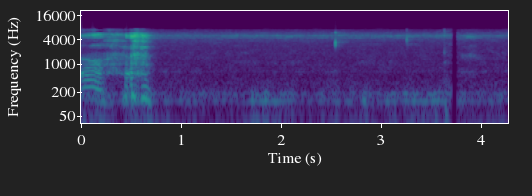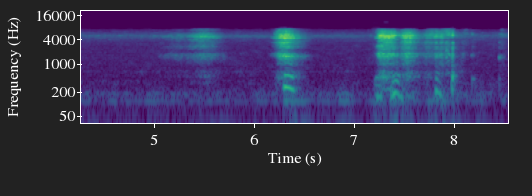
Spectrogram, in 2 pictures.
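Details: Adult sneezing: a few sharp, forceful bursts of air, a short run of sneezes.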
